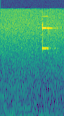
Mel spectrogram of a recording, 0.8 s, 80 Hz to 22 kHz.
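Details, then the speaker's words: Simulated clinical skills OSCE for diabetic fingerprick blood glucose testing: one brief sharp click from a spring-loaded lancing device fired on the outside of the finger, drawing a small blood drop; reading 5.6. "so we're just going to fire on the outside of your finger so one two three fire okay so we've got a little bit of blood there that's good"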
